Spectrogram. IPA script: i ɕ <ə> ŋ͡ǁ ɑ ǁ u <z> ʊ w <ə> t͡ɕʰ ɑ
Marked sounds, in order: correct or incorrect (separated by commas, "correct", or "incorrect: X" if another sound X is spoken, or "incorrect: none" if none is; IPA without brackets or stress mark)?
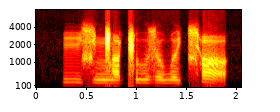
incorrect: ɪ, correct, correct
